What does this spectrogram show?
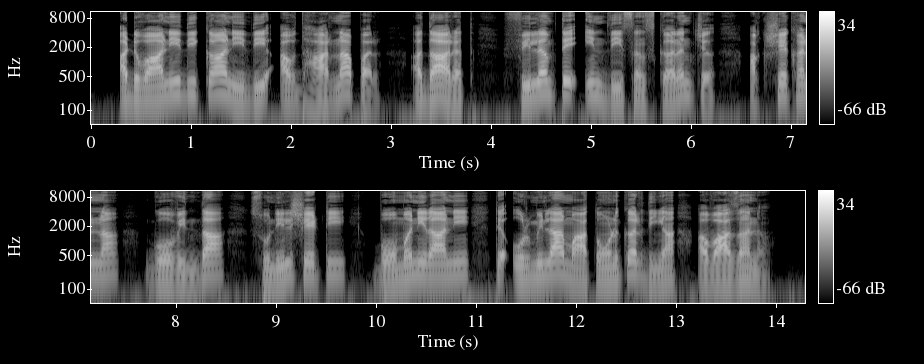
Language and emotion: Dogri, neutral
